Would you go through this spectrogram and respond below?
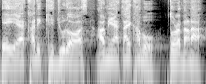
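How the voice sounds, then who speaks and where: An actor playing a bossy, boastful, scheming gang leader in a comic cartoon, with a pompous, blustering, scolding manner. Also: male voice, a little high, fairly even intonation, fast, fairly bright tone. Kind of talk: exaggerated comic cartoon dialogue. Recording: music under the voice.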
